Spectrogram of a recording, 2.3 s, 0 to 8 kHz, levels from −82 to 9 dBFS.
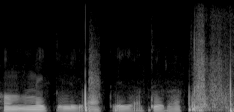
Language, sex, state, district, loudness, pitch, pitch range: Hindi, male, Bihar, Kaimur, -26 LUFS, 105 Hz, 95-105 Hz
